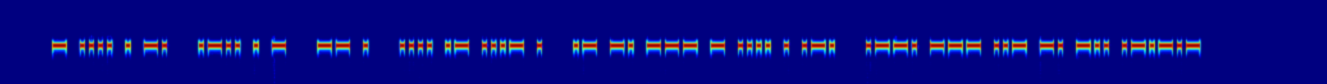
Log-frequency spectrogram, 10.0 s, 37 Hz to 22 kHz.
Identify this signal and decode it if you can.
Morse code, heard as a keyed tone, about 36 wpm, 700 Hz. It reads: THEN LET ME HAVE ANOTHER POUND.
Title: Sentences from Top 1000 Words - Review Part 2 - 35wpm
